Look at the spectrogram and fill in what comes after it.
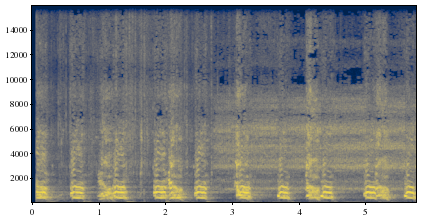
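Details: Treeing Walker Coonhound. A Treeing Walker Coonhound gives a steady run of loud, full-throated barks with a ringing tone. The bursts come in ones and twos at an uneven rhythm, roughly every half second to second.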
